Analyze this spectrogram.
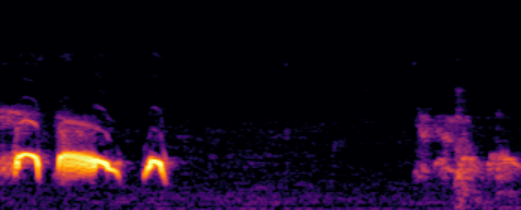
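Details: Morning calling of a captive decoy spotted dove: three clear, low, hooting coos in quick succession, the middle one drawn out and the last short, followed after a silence by a softer, muffled coo phrase.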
